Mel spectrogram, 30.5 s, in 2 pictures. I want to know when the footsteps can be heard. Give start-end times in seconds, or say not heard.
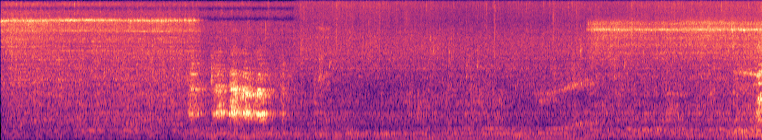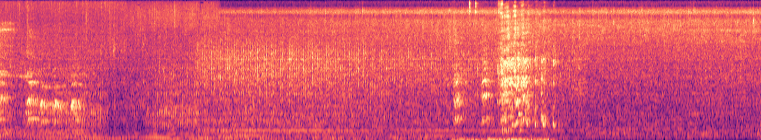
not heard.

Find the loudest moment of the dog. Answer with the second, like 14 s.
5 s.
